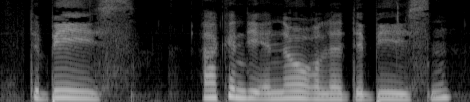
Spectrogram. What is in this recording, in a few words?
"dabiis", smalgyax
